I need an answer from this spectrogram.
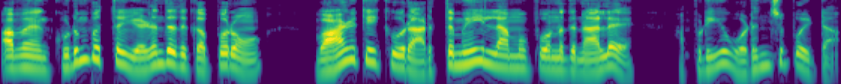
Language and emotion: Tamil, sad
